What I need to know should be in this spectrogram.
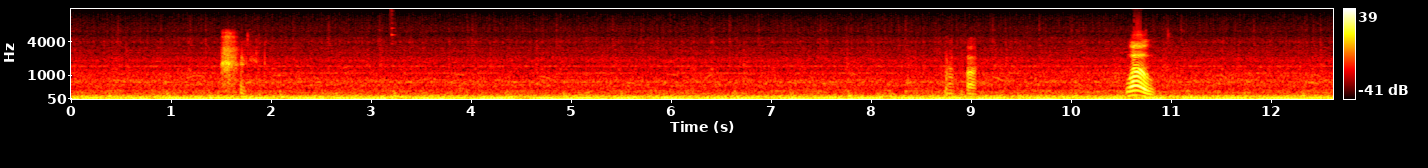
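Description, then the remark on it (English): A tow truck engine in a video game idles with a steady, low, continuous rumble throughout, while a few brief high chirps pop up and a voice briefly exclaims over it near the end. “That's the tow truck, isn't it?”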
